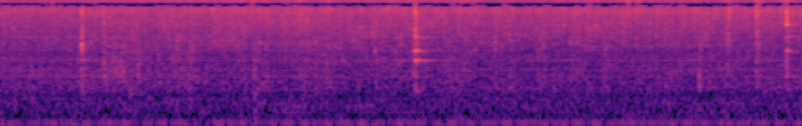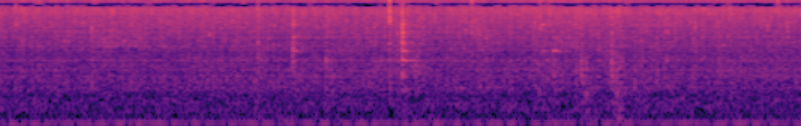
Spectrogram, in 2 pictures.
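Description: Mutton curry with chilli powder is stirred in a frying pan: a faint, low sizzle under soft scrapes and occasional clicks of a spoon against the pan, with a steady background hum.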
